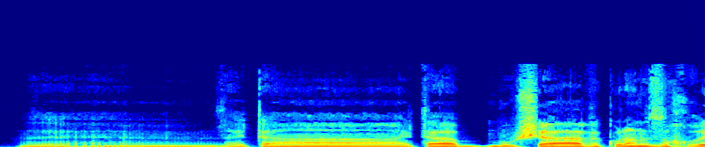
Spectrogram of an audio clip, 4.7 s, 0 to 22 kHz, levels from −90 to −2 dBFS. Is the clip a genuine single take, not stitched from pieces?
yes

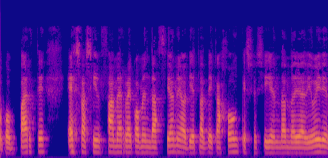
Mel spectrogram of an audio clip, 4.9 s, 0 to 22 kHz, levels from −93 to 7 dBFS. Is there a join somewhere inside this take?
no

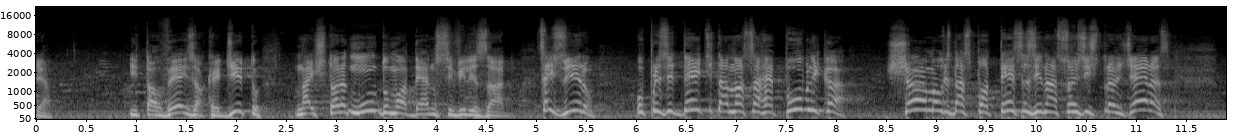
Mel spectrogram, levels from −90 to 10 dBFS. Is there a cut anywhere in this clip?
yes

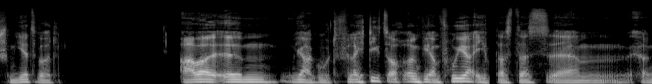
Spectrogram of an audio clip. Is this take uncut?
no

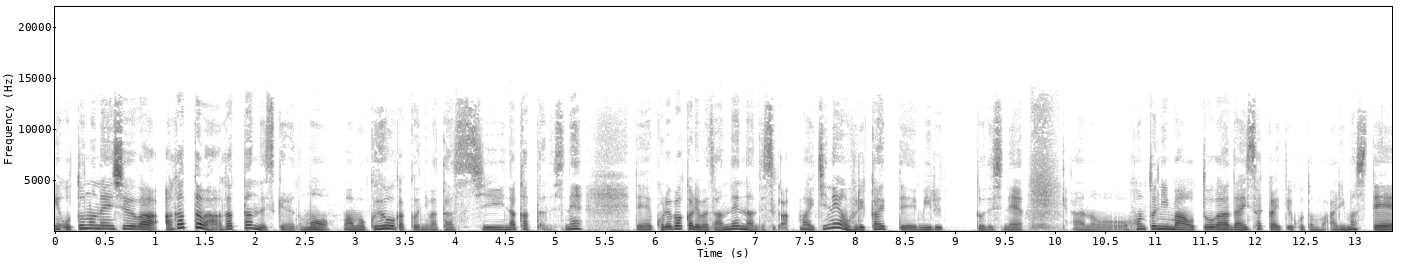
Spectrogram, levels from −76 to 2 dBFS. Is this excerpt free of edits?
yes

